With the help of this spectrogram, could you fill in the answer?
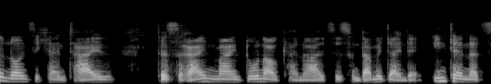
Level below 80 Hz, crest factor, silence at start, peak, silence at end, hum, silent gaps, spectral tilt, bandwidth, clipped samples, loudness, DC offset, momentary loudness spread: -76 dBFS; 18 dB; 0 s; -6 dBFS; 0 s; none; 1.15-1.20 s, 1.48-1.53 s, 4.23-4.30 s; -6 dB/octave; 7.8 kHz; under 0.1%; -25 LUFS; under 0.1%; 6 LU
